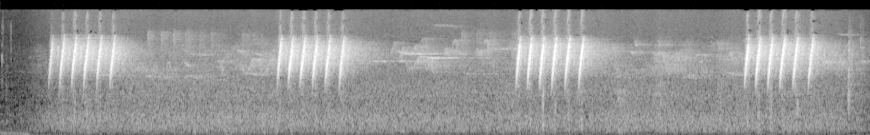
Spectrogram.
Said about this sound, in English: The call note of the wood thrush is a loud, clear pip, pip, pip, pip.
